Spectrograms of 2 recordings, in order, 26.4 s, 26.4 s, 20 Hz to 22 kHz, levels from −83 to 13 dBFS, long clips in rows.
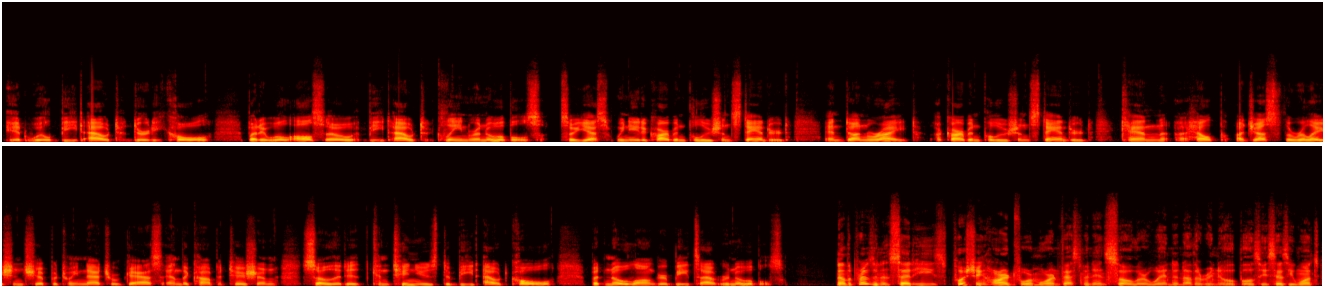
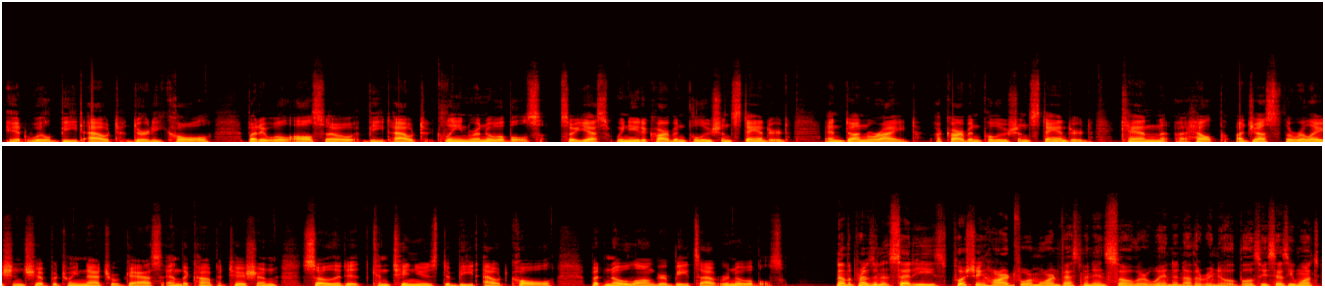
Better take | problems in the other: second | thin; very; fading below 300 Hz

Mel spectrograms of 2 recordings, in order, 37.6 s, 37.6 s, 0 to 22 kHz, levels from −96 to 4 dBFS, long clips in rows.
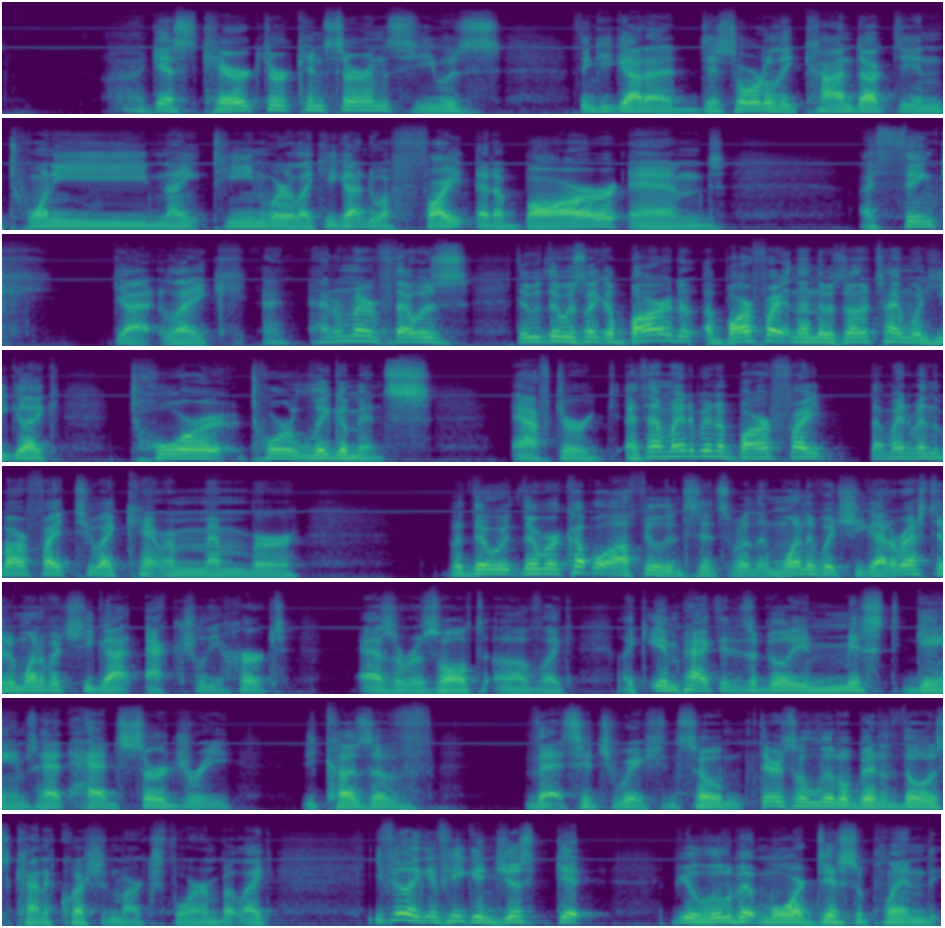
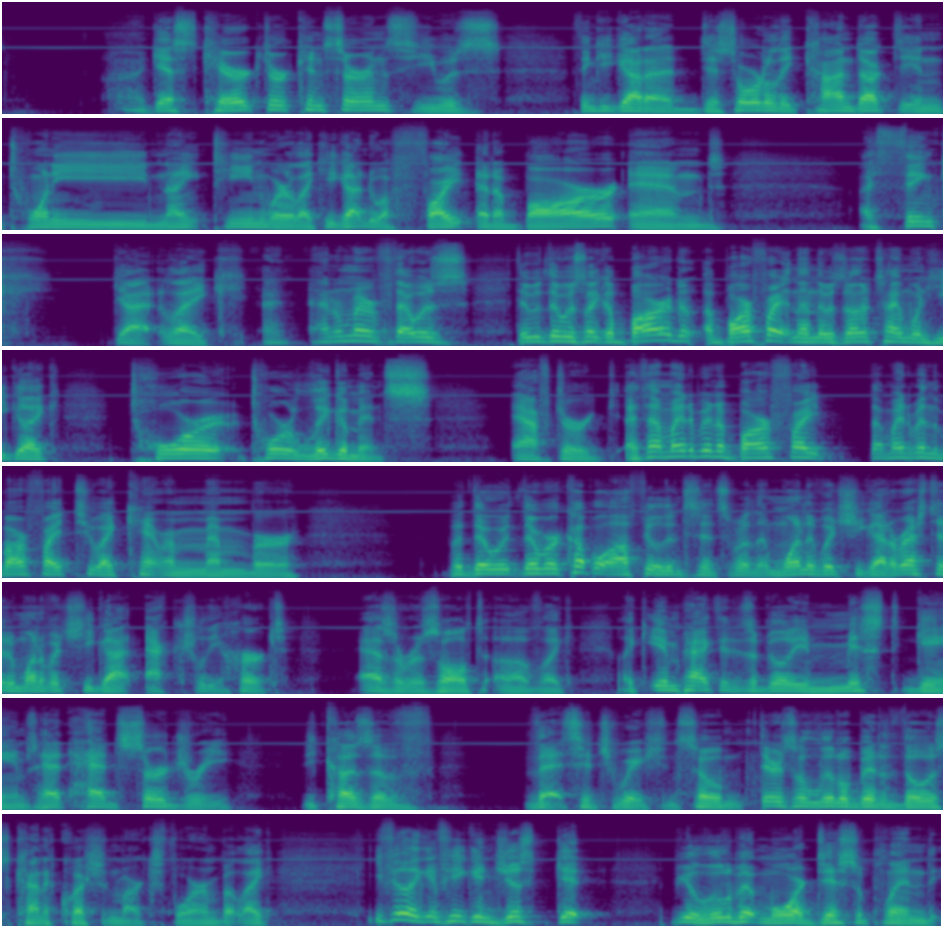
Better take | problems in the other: neither | high-pitched whine; faint; throughout; 4 kHz, 30 dB below the speech; the same in both

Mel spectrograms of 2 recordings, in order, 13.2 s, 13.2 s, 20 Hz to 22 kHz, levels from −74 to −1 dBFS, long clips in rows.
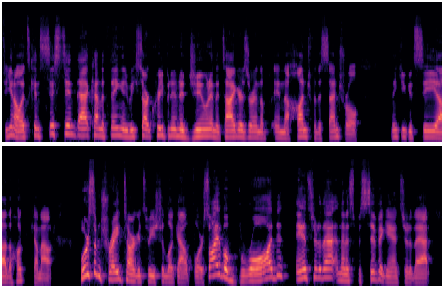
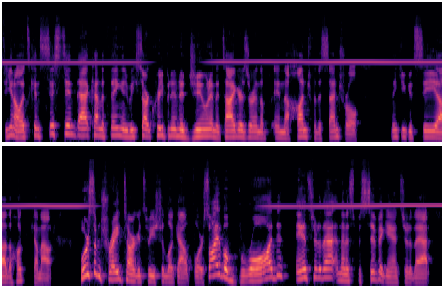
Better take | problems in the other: first | high-pitched whine; loud; until 2 s, from 3 to 8 s and from 11 s on; 4.5 kHz, 6 dB below the speech

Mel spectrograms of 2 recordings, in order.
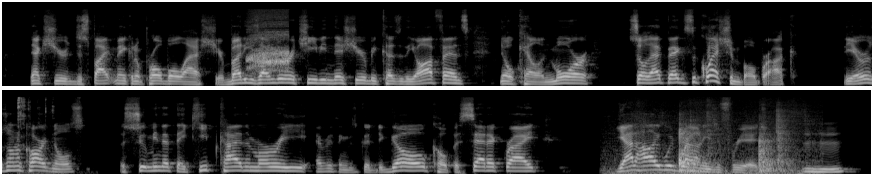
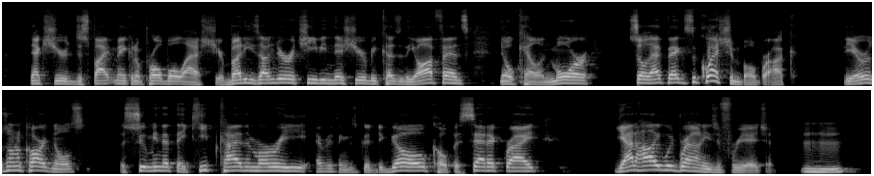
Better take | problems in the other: second | alarm; loud; at 2.5 s; peak 1 dB above the speech // jangling keys; noticeable; at 9 s; peak 8 dB below the speech // footsteps; loud; from 15 to 17 s; peak 1 dB above the speech

